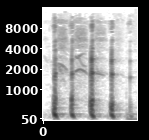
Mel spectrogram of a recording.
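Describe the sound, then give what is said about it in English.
A rapid run of five short, explosive sneezes in about a second, evenly spaced, the last one softer than the rest, with no talking. “The sneezes are back now.”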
